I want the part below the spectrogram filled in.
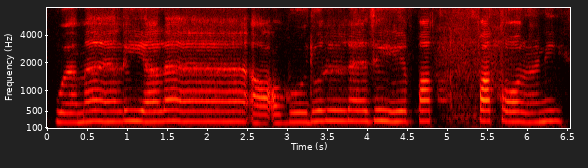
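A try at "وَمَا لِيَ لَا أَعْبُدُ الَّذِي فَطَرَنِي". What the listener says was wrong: Iya, betul.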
